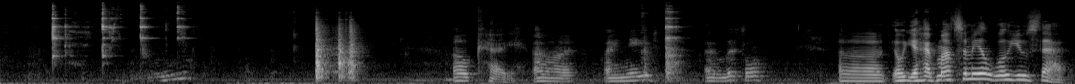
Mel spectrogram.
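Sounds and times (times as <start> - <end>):
utensil striking a bowl while whipping eggs: 0.5 - 2.0, 6.6 - 7.0
speech: 4.6 - 7.8, 8.4 - 10.7.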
